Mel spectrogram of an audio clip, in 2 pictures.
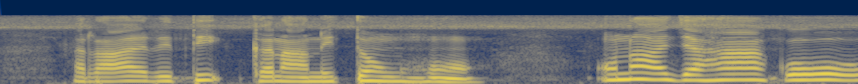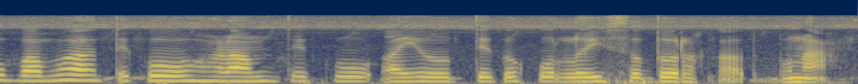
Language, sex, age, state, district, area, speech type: Santali, female, 45-60, Jharkhand, Seraikela Kharsawan, rural, spontaneous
